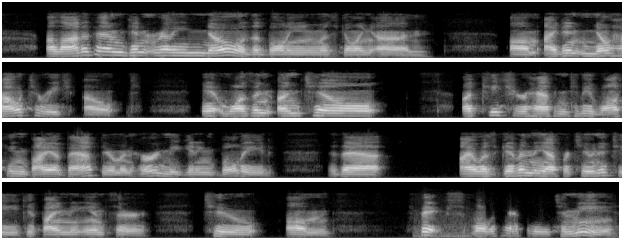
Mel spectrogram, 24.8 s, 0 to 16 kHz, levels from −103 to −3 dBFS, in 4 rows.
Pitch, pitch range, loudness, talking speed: 145 Hz, 130-160 Hz, -28 LUFS, 135 wpm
